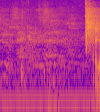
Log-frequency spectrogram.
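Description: Faint background with a low steady hum and a few soft, barely audible ticks, then a man's voice begins near the end.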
